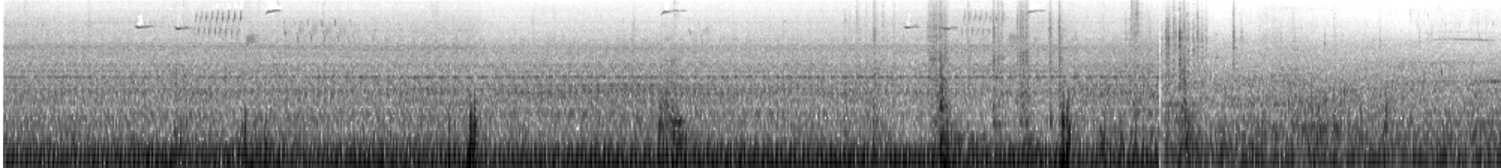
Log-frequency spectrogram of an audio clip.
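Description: Vehicle engine idling steadily, with a few sharp knocks a third of the way in and again near the middle, and small bird chirps in the background.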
